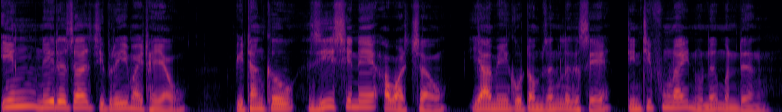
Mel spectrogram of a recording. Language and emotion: Bodo, neutral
